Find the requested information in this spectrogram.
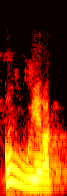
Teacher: Perhatikan di ujung huruf ta sukun ketika membaca wakaf ya, kuwirat itu bacanya cukup pakai hamas.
